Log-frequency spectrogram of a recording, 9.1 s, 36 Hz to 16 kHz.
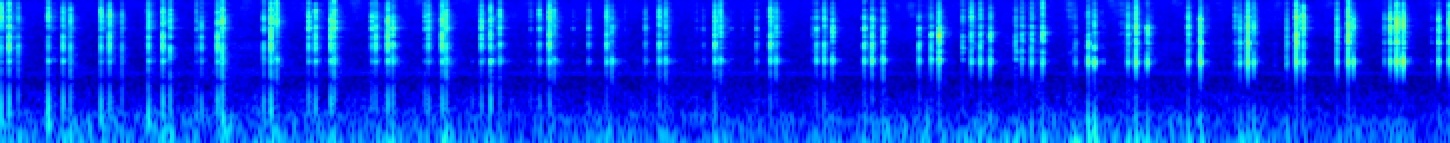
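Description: A small, hollow, closed rectangular metal Altoids mint tin, held in the hands, is tapped quickly and irregularly with fingertips and fingernails. The result is a dense stream of short, dry metallic clicks with a bright edge and a faint tinny ring around 1.1 kHz, over a soft low thud from the fingers.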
